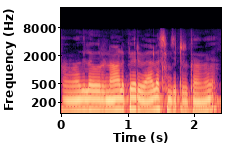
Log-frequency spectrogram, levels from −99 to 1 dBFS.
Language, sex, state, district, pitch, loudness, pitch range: Tamil, male, Tamil Nadu, Nilgiris, 115 Hz, -14 LUFS, 110-120 Hz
